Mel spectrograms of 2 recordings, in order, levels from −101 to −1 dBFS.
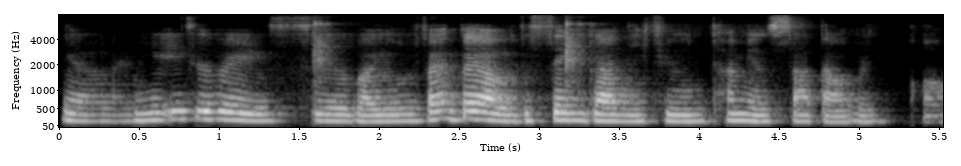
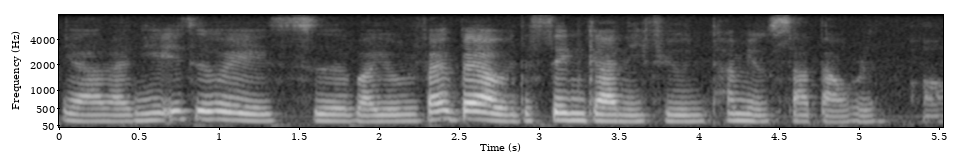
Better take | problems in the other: second | noise reduction (neural mask model DeepFilterNet 3)

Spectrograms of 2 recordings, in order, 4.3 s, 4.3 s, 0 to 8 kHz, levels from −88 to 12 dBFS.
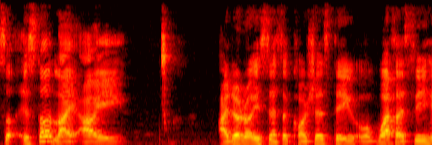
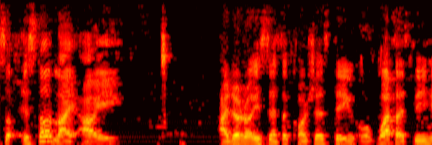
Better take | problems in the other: first | noise reduction (classical method spectral subtraction)

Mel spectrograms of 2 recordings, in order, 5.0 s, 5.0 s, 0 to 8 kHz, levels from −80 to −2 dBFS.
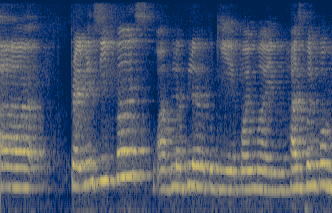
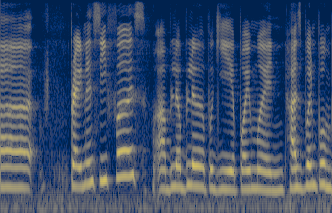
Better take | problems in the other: second | noise reduction (neural separator model SepFormer DNS4)

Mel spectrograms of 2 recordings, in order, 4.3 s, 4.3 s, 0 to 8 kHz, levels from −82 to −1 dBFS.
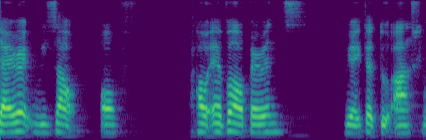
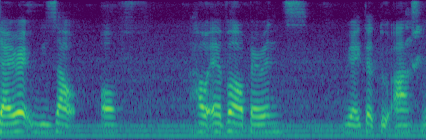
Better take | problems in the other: second | noise reduction (neural mask model DeepFilterNet 3)

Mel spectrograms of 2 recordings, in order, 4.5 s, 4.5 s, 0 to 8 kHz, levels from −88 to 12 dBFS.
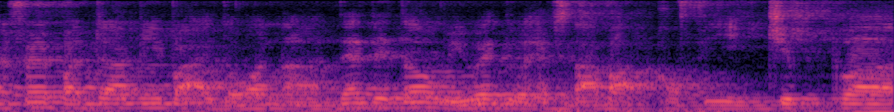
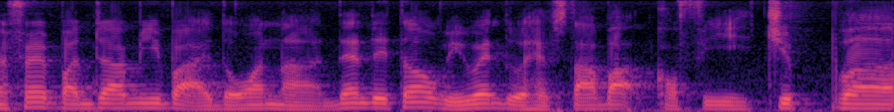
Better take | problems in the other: second | room echo; dies away in 1.2 s

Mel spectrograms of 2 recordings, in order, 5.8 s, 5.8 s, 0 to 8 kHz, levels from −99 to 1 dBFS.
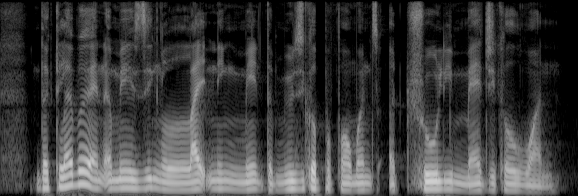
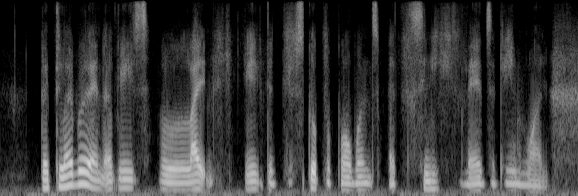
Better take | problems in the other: first | noise reduction (neural diffusion model UNIVERSE++)

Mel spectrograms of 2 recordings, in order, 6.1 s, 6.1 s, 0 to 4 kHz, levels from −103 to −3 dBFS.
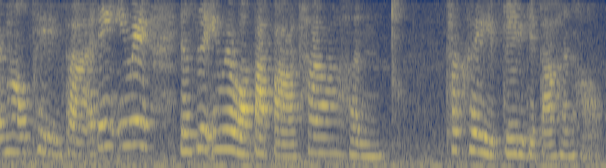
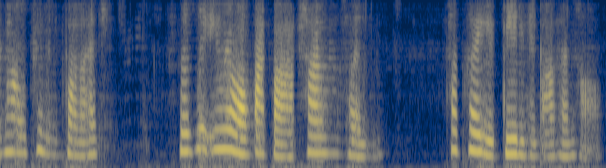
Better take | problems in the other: first | noise reduction (neural separator model SepFormer WHAMR!)

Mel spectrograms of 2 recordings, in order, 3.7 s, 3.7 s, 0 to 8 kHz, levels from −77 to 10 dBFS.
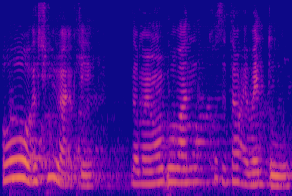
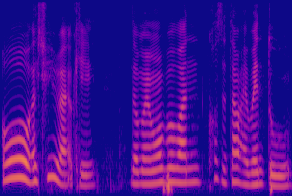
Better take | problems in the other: second | noise reduction (neural separator model SepFormer DNS4)

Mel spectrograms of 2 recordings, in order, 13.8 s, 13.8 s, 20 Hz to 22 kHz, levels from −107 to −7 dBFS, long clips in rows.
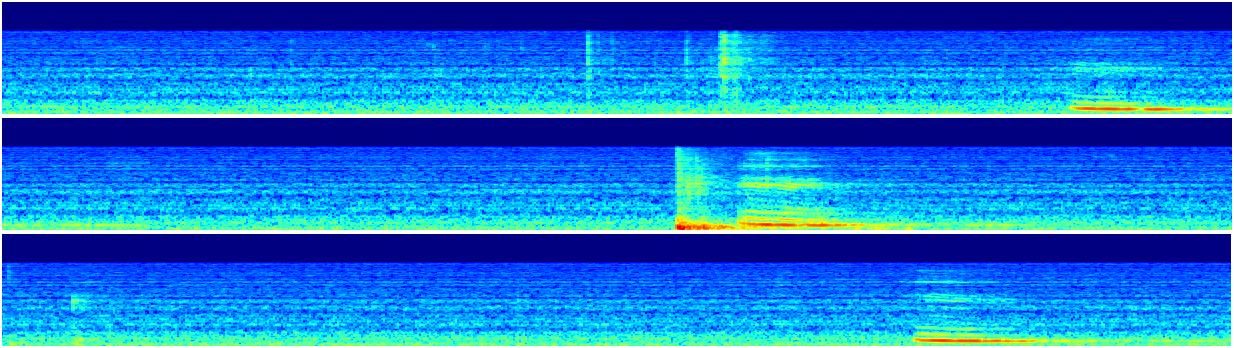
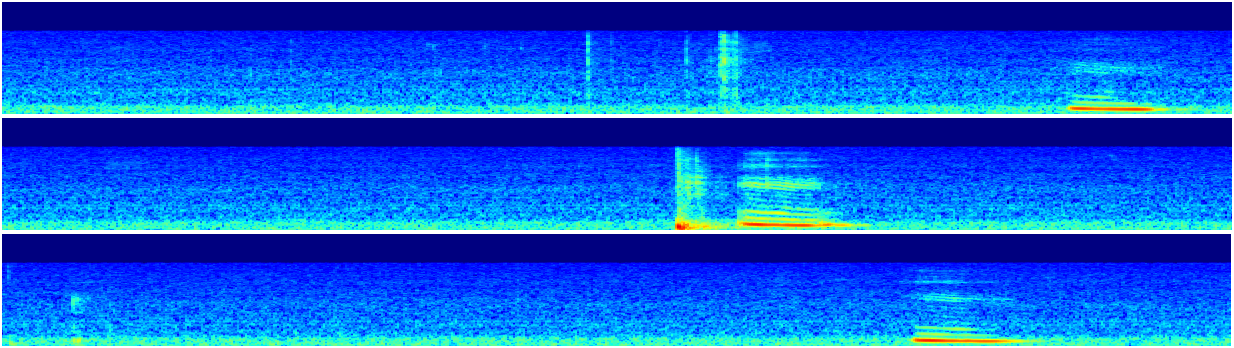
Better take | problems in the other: second | room echo; dies away in 1.2 s

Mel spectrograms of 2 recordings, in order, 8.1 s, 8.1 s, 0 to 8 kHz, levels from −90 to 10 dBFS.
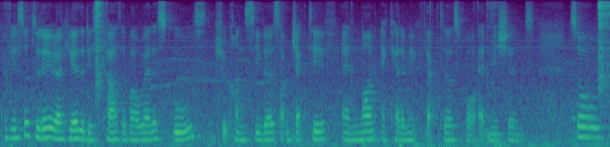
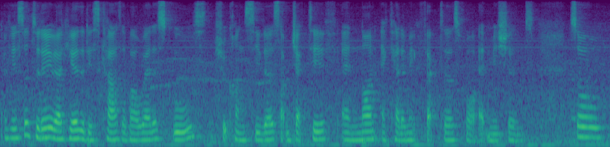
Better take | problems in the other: second | background sound (Camera); 13 dB below the speech

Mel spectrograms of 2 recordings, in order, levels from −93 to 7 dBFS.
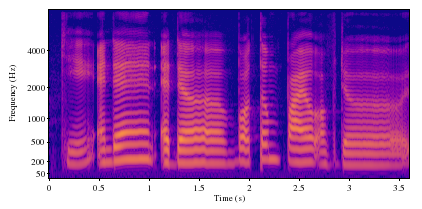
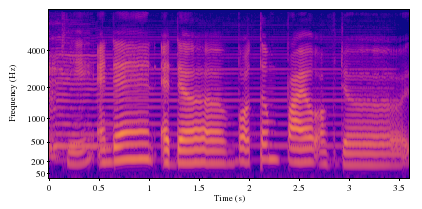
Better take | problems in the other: first | background sound (Bowed string instrument); 14 dB below the speech

